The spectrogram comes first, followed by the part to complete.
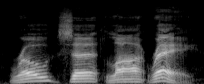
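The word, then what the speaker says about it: Roeselare: This word has got 4 syllables. Roselare.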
